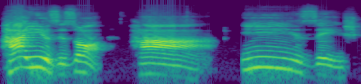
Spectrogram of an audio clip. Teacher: Esse I é tônico, forma o hiato, tá sozinho na sílaba.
